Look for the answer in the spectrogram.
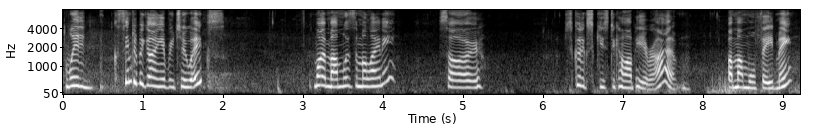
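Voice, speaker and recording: In this laid-back walking vlog, an Australian woman talks directly to her audience as "guys" while wandering a country town and following a creek. She speaks high and a bit bright at a moderate pace, leaving long pauses, and there's a slight hiss or hum underneath.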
